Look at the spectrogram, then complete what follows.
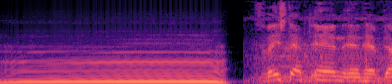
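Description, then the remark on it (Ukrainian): A loud cow moo holds steady for about two seconds on a dairy farm in Vermont, United States, where student volunteers milk and feed the cows, then a brief pause gives way to a busier stretch of barn noise with overlapping animal calls. “Студенти-волонтери вже кілька місяців щоденно і цілодобово доять корів, годують їх, виносять гній і допомагають при народженні телят.”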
